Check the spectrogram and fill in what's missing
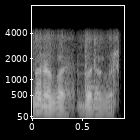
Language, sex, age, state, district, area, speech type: Goan Konkani, male, 45-60, Goa, Ponda, rural, conversation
